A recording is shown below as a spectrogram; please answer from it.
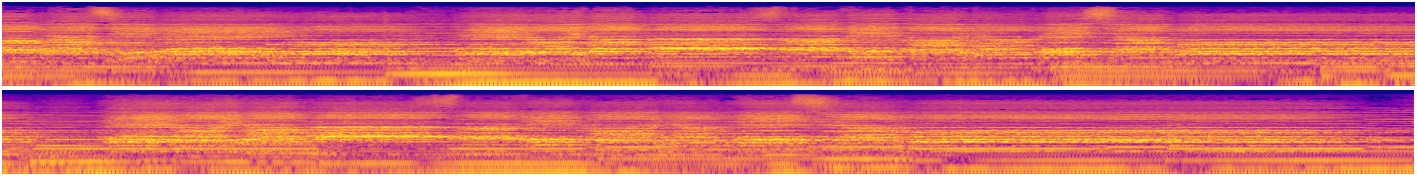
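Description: Choir singing a Portuguese hymn over a sustained instrumental accompaniment.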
